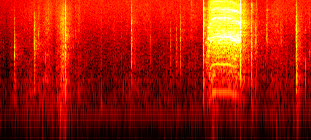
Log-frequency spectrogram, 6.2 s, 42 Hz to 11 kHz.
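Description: A power driver fitted with a 2.5 mm hex bit tightens a screw on an RC car chassis skid plate: one short, loud motor whir that rises in pitch, set among faint handling clicks and taps.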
